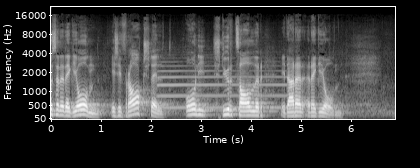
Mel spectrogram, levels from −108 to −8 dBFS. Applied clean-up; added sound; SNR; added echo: none; Trumpet; 20 dB; none.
